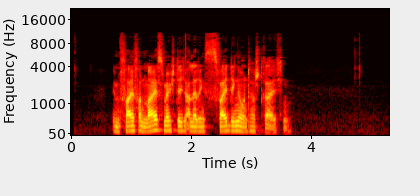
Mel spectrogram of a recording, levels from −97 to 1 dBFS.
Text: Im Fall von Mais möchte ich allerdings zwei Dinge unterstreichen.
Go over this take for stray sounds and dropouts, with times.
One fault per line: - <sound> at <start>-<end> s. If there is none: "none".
none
